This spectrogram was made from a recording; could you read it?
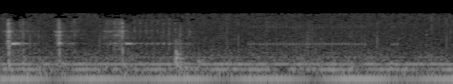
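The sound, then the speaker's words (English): A telephone being dialed: a string of clicks and short tonal beeps over a steady low hum, moderately loud, with no one speaking. “Can I use your phone, Miss Waters?”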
